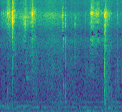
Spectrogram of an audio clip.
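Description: Near silence, with a few faint ticks and light paper rustles as a hand rests on and slides off the page of a paperback colouring book.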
